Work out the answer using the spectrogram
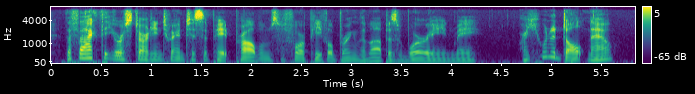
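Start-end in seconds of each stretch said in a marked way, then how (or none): none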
